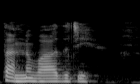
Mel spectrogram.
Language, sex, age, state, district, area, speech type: Punjabi, female, 45-60, Punjab, Jalandhar, urban, spontaneous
